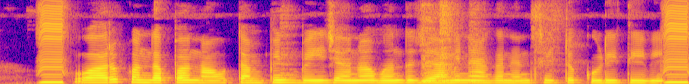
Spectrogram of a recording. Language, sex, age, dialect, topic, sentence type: Kannada, female, 25-30, Central, agriculture, statement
